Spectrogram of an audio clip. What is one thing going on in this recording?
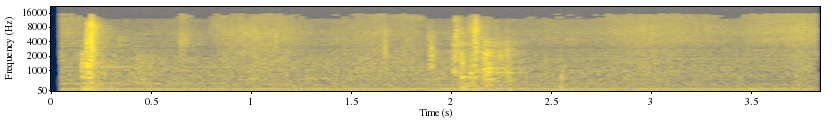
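A cupboard door knocks open.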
